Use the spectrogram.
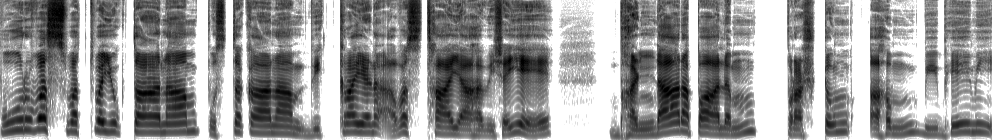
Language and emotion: Sanskrit, fearful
